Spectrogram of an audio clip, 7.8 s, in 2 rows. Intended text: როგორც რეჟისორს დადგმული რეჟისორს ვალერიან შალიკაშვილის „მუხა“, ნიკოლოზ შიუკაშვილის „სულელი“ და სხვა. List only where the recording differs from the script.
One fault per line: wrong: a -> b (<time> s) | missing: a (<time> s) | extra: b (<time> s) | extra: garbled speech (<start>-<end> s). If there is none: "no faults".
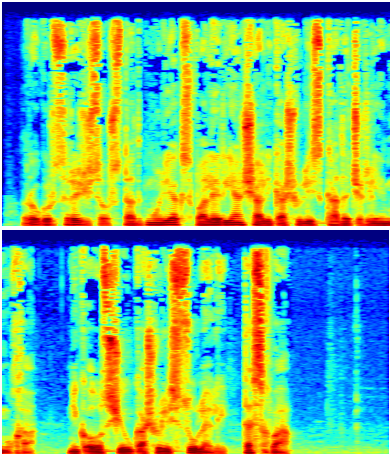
wrong: რეჟისორს -> აქვს (1.7 s)
extra: გადაჭრილი (3.3 s)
